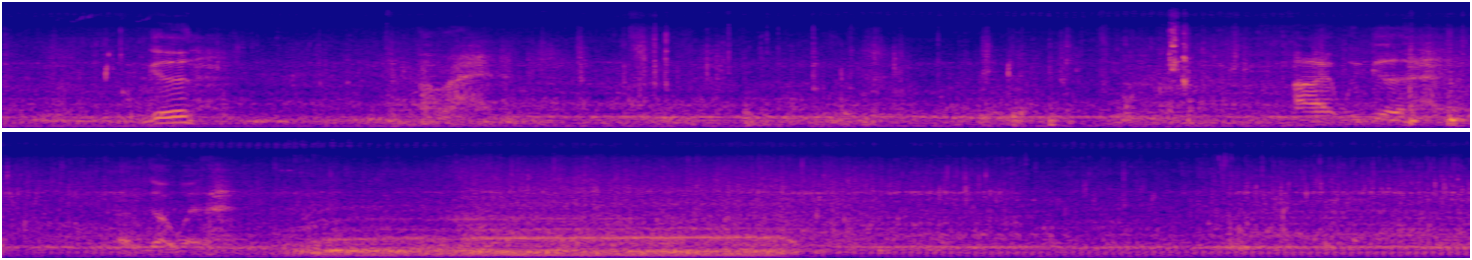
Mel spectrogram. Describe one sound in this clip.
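An outboard motor hums steadily.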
